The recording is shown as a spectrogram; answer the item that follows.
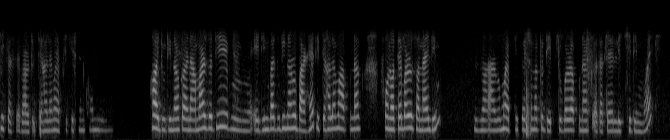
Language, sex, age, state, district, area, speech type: Assamese, female, 30-45, Assam, Sonitpur, rural, conversation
